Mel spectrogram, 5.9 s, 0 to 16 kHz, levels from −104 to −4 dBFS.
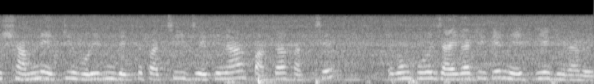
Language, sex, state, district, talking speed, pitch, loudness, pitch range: Bengali, female, West Bengal, Malda, 160 wpm, 250 Hz, -19 LUFS, 230-265 Hz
